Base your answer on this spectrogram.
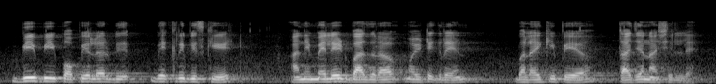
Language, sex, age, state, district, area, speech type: Goan Konkani, male, 60+, Goa, Bardez, rural, read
